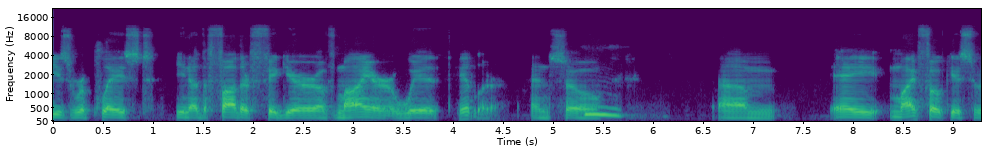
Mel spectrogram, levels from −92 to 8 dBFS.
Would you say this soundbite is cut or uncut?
cut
